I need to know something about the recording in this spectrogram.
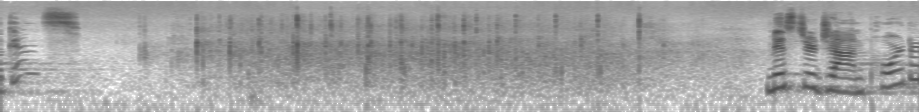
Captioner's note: applause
